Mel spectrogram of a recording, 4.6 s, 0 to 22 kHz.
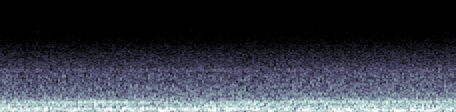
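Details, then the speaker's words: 1998 Ford Expedition while driving: a light, steady, low droning roar from the driver's side front end that grows louder with speed. The owner suspects a worn front wheel hub assembly and plans to replace both hubs. "It's just a light roar, kind of just coming from this driver's side front end."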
